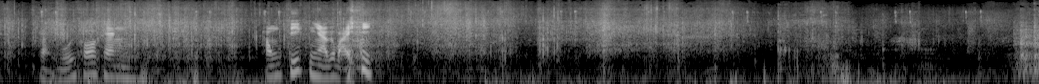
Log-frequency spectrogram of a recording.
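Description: A plastic sack rustles and crinkles.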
